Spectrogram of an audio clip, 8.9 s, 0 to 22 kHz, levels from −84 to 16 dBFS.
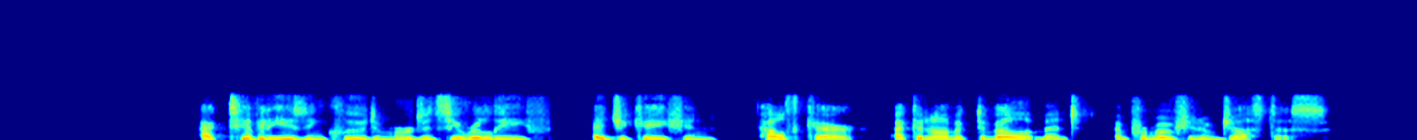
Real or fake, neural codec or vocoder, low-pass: fake; codec, 16 kHz in and 24 kHz out, 1 kbps, XY-Tokenizer; 7.2 kHz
